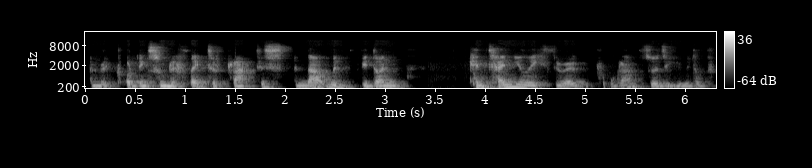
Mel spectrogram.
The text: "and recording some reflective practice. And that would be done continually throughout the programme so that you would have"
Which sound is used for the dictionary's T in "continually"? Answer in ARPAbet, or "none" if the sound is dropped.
T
